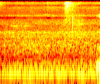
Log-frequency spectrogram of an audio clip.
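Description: A steady low hum of room background noise, with faint scratching of a ballpoint pen writing on paper.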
